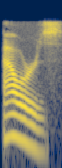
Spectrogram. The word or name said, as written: ours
